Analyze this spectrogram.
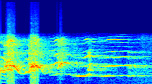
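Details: Siberian Husky puppy, female, crying when scolded and called a crybaby by her owner; two short yelping bursts open a long, wavering, high whine that slowly falls and fades.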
